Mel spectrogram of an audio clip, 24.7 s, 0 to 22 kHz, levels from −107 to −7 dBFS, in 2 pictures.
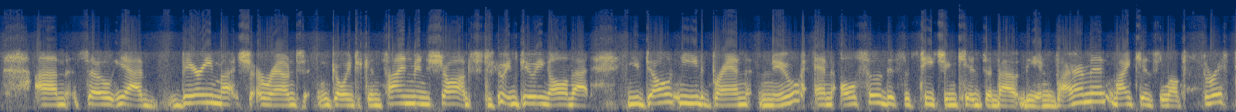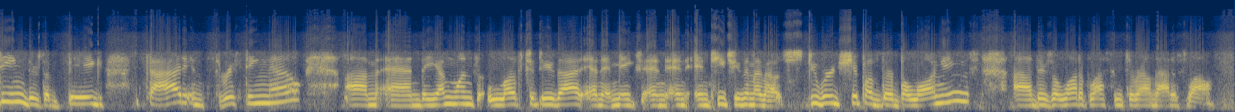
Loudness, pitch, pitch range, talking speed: -25 LUFS, 195 Hz, 180-220 Hz, 170 wpm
